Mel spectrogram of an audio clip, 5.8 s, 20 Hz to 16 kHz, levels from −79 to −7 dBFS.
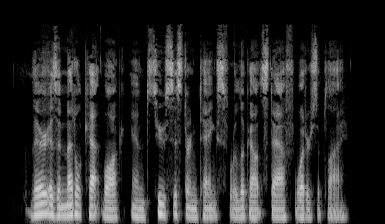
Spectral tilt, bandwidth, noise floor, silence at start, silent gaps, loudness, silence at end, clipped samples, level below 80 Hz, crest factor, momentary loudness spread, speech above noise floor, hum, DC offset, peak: -3.5 dB/octave; 11.5 kHz; -84 dBFS; 0.4 s; none; -26 LUFS; 0.6 s; under 0.1%; -50 dBFS; 20 dB; 10 LU; 57 dB; none; under 0.1%; -8 dBFS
